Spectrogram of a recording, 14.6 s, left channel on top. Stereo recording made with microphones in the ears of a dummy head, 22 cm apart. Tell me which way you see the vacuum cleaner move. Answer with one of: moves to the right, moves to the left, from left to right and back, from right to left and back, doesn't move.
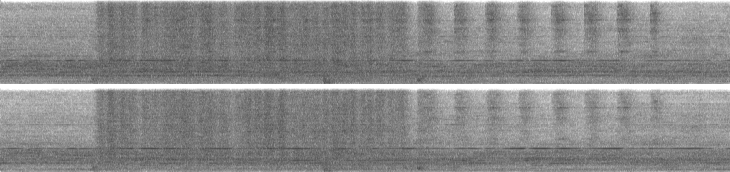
moves to the right.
